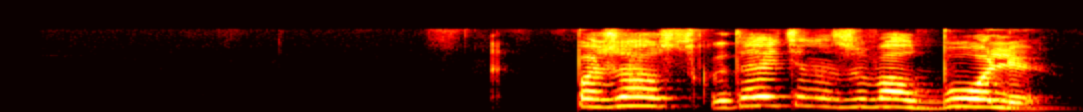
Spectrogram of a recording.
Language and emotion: Russian, sad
